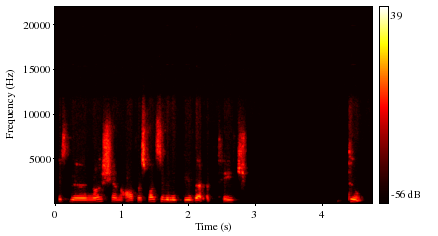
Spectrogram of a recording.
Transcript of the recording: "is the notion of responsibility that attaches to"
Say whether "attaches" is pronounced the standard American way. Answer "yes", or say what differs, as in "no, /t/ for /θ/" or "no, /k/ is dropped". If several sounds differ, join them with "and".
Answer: no, /tʃ/ is dropped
